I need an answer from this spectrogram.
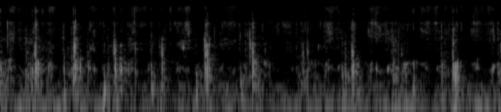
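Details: A pet Golden Retriever licks an Orapup tongue cleaning brush smeared with peanut butter; dense run of moist smacks and brushy scraping, bursts of licks with small gaps, in a quiet indoor room.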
